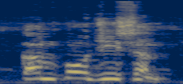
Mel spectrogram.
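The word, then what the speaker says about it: composition: अब देखिए TION को हमने बताया था, पढ़ेंगे TION को सन, क्लियर है। अब I को S से मिलाया, मैंने कहा था SI से जब S मिलेगा I, देखिए सन लिखा था, जन भी हो गया, सन भी हो गया, यहाँ पर G बोलेंगे, कंपोजिशन।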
